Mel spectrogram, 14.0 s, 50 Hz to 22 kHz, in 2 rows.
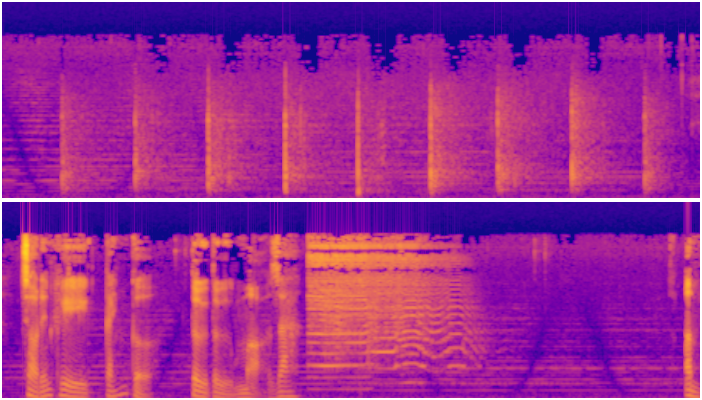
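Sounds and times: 
footsteps outside at a slow walking pace: 0:00.6 - 0:06.8
speech: 0:07.2 - 0:10.2, 0:13.8 - 0:13.9.

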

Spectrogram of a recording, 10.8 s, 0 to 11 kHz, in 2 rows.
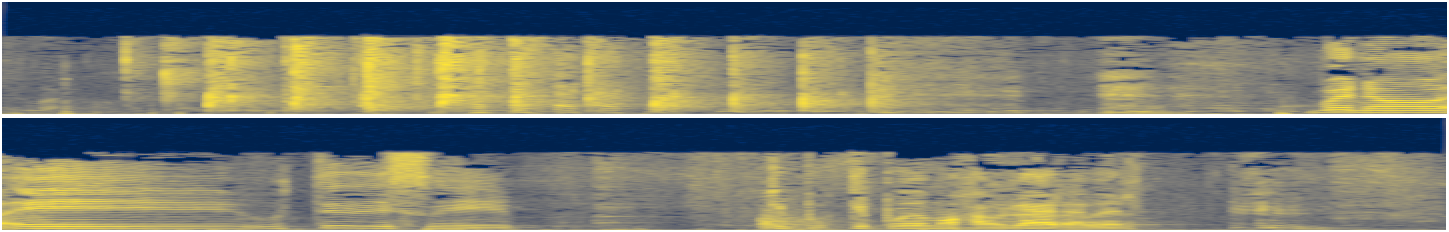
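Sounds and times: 
people applauding: 0:00.4 - 0:03.8
laughter: 0:01.4 - 0:04.9
speech: 0:02.1 - 0:02.9, 0:04.2 - 0:07.5, 0:08.3 - 0:10.4.

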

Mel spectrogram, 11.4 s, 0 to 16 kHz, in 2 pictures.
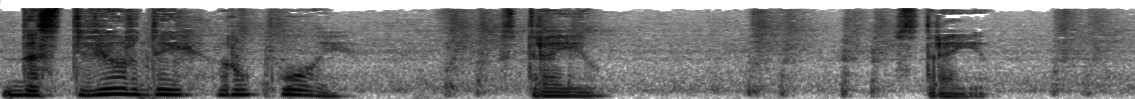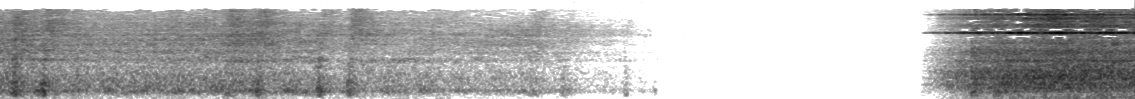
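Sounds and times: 
speech: 0:00.1 - 0:03.1, 0:04.5 - 0:05.0
train wagon clanking and jolting on the rails at a station: 0:00.6 - 0:03.0, 0:03.6 - 0:06.0.

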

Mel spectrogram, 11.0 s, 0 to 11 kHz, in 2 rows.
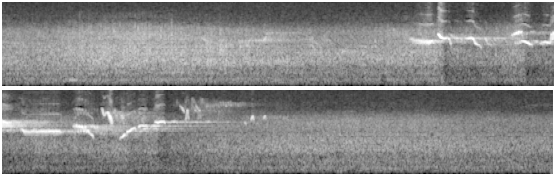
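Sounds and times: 
steady background noise: 0:00.0 - 0:11.0
common blackbird singing in a backyard in Berlin: 0:04.1 - 0:08.3.

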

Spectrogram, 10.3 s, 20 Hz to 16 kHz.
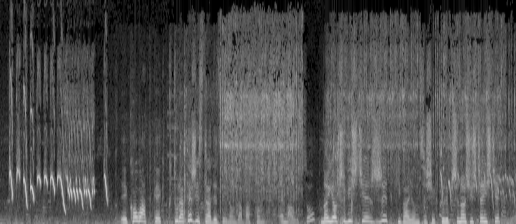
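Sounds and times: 
traditional clay bird whistle toy chirping at an Easter Monday folk fair: 0:00.1 - 0:02.2, 0:08.7 - 0:10.3
speech: 0:02.4 - 0:10.3.

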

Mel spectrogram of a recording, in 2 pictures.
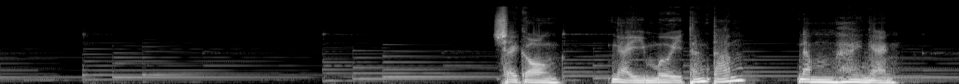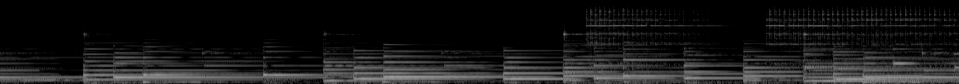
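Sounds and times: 
speech: 0:05.0 - 0:09.0
wall-hung alarm clock chiming electronic notes: 0:15.4 - 0:19.1
bright harsh ringing bursts of a wall-hung alarm clock: 0:15.5 - 0:16.7, 0:17.3 - 0:19.1.

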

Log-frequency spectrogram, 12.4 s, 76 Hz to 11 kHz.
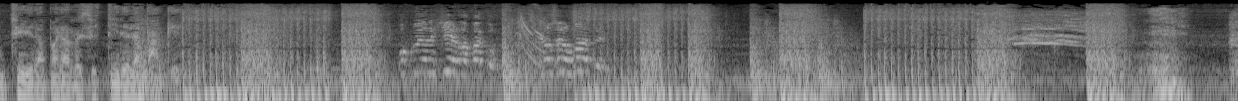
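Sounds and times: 
speech: 0:00.2 - 0:02.6, 0:04.4 - 0:06.2
rifles shooting in battle: 0:01.8 - 0:04.0, 0:05.2 - 0:10.2, 0:10.9 - 0:11.4.

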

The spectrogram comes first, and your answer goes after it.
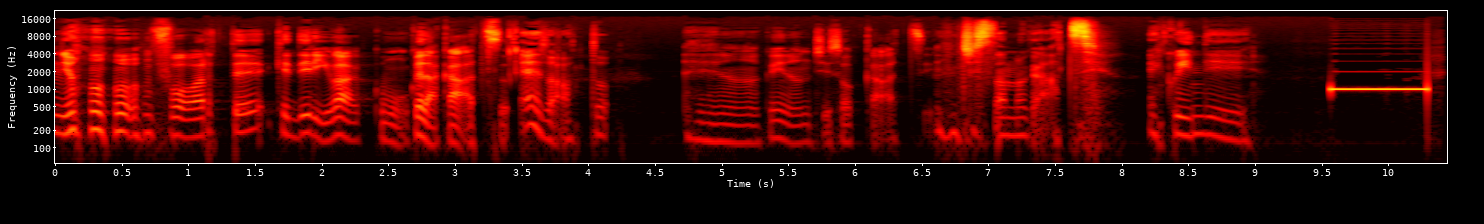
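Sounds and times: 
speech: 0:00.0 - 0:09.1
censoring beep: 0:09.6 - 0:10.4.

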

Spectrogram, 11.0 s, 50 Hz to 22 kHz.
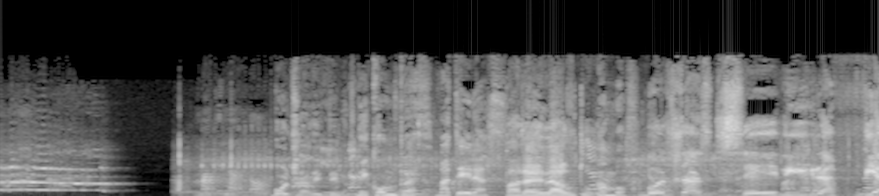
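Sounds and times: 
fighting rooster crowing: 0:00.0 - 0:01.8
speech: 0:02.4 - 0:10.9.

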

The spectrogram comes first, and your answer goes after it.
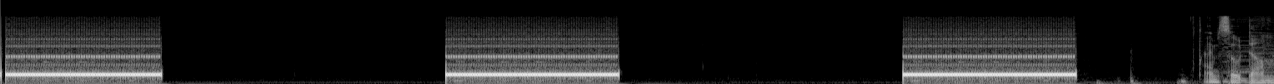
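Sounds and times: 
telephone ringback tone in long buzzing bursts: 0:00.0 - 0:01.6, 0:04.4 - 0:06.2, 0:09.0 - 0:10.8
speech: 0:12.2 - 0:12.7.

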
